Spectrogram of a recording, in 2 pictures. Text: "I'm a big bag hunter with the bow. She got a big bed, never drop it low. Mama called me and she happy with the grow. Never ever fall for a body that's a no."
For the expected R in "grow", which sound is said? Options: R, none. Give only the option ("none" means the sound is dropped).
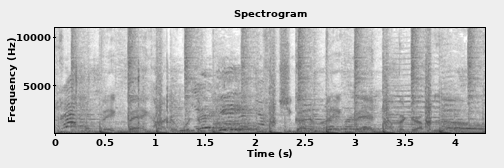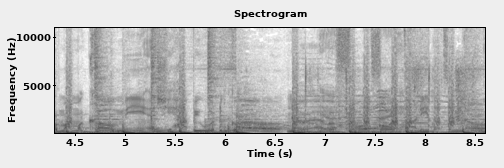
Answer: none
